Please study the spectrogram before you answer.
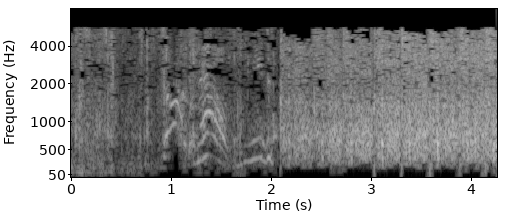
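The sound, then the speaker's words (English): Gunshots ring out in a played police video: several sharp shots fired close together, following a stretch of talk and scuffling, with voices heard throughout. “eight shots? Yeah, several shots.”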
